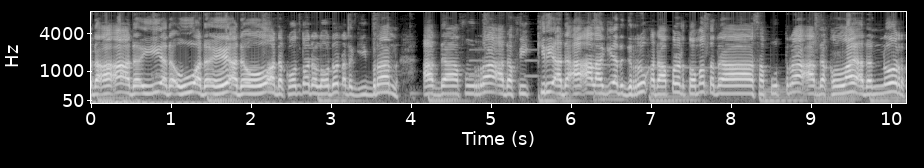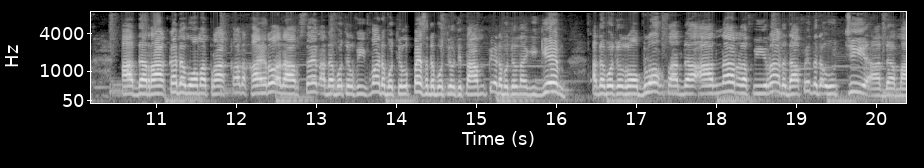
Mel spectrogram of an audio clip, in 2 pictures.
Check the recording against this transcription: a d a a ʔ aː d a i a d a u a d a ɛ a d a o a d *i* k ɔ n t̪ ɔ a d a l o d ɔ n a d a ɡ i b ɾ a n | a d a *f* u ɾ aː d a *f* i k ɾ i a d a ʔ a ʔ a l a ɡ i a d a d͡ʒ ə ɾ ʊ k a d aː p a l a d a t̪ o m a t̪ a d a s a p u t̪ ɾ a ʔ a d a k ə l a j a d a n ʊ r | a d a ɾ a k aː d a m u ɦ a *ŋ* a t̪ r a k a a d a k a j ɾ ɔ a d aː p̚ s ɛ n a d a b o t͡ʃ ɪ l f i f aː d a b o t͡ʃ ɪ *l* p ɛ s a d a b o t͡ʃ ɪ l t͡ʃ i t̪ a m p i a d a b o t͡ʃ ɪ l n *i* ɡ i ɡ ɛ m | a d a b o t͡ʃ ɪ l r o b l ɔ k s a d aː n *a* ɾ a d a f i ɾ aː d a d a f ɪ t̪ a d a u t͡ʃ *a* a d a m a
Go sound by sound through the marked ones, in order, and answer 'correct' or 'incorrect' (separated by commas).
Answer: incorrect, correct, correct, incorrect, correct, incorrect, correct, incorrect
